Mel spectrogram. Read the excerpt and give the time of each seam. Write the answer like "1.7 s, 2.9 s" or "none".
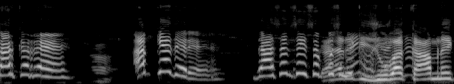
none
